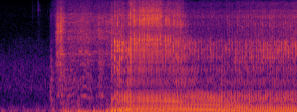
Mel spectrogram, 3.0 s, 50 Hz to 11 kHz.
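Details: BMW with loose exhaust reinstalled and Cherry Bomb 12-inch glasspack, cold start recorded from the rear: short crank, catches within a second, loud deep steady exhaust burble settling into even idle; healthy start.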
